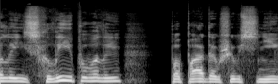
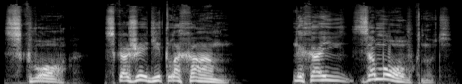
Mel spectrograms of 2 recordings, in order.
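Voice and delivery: higher, slow, insistent command; irritated, raised-pitch demand; angry order; 5 semitones higher, slower than usual. A narrator's reading. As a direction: order it crossly, drawing out each phrase. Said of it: "сердито кинув йому Куций".

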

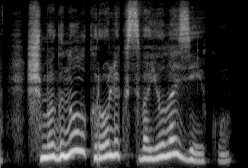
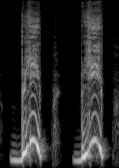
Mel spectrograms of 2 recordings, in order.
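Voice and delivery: blip sound effect; 7 semitones higher than usual. A narrator's reading. Sound of stick blows.

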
